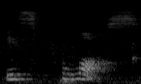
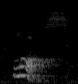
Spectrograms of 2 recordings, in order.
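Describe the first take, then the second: First: Said in the usual way. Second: "Floss" said much higher; announcing the word. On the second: Shown as a demonstration. Teacher presenting floss to the class, high pitch.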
